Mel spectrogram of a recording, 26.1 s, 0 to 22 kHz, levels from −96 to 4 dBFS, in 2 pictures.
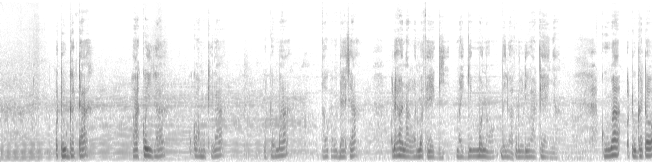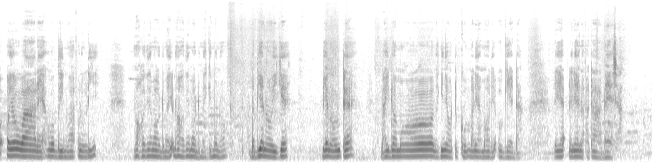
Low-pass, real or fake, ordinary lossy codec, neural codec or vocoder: none; real; none; none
